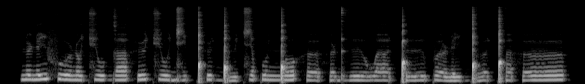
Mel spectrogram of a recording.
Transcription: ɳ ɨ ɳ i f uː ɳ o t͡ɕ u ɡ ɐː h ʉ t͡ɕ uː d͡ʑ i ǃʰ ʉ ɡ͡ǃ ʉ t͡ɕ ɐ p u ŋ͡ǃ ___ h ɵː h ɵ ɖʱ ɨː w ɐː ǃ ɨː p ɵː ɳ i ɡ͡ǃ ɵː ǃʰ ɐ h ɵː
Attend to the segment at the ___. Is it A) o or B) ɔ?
A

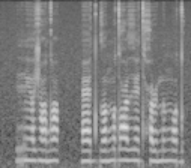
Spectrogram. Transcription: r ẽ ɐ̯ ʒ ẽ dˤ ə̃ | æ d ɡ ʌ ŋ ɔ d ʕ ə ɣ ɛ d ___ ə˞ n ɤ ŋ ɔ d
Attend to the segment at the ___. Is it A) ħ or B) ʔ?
A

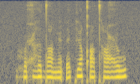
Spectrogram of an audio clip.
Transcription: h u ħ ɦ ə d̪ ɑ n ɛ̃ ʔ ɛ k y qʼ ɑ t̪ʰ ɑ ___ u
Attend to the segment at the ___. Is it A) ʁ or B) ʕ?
B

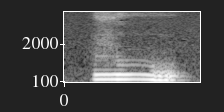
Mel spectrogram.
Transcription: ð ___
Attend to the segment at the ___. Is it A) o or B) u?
B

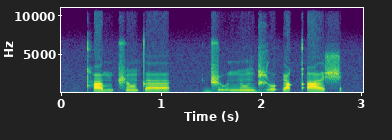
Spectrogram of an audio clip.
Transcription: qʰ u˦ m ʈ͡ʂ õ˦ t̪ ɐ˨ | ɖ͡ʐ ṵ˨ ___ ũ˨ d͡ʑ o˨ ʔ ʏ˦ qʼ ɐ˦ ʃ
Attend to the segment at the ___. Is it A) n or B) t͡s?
A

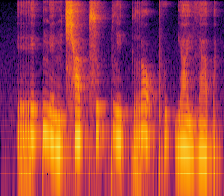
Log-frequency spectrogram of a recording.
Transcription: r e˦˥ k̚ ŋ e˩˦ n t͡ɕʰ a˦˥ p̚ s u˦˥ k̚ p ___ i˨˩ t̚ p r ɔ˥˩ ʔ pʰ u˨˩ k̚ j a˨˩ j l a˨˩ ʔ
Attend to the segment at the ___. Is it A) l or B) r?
A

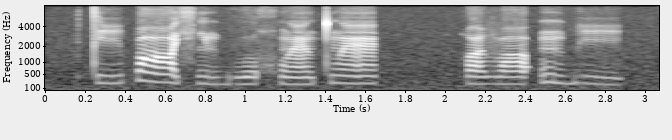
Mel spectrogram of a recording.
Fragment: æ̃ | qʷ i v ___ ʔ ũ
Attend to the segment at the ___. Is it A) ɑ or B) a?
A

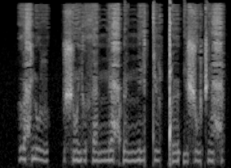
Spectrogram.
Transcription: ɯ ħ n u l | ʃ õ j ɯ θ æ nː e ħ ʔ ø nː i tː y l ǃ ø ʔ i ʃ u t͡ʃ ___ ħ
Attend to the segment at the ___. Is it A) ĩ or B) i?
A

